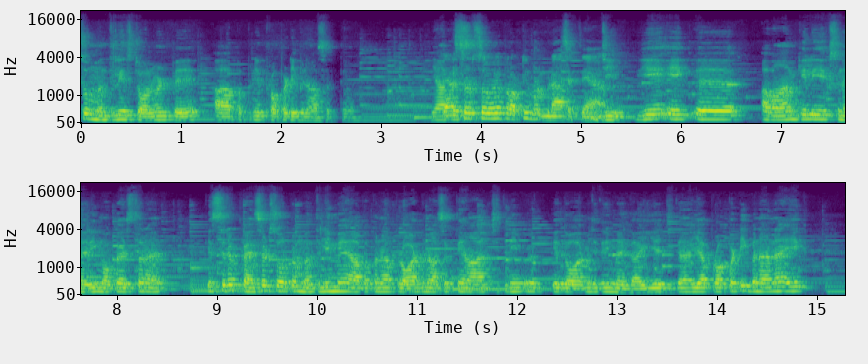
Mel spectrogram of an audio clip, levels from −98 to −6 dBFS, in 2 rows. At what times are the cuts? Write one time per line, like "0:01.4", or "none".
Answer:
none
